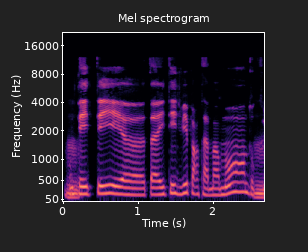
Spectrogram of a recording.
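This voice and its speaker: Using an ordinary speaking voice, a woman talks at a fairly quick pace with fairly low pitch and ordinary pitch variation. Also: dry, close sound with no echo. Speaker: podcast host. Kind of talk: podcast interview, casual. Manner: upbeat.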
